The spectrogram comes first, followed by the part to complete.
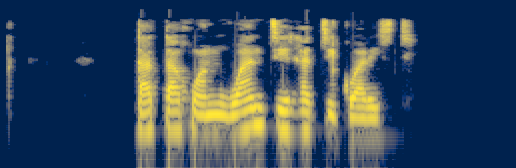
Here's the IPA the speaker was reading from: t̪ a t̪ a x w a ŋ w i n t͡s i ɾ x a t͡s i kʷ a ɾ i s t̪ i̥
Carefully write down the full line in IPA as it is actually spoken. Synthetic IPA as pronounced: t̪ a t̪ a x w a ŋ w a n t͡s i ɾ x a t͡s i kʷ a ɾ i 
